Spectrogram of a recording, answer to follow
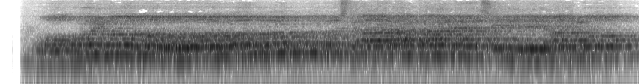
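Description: Liturgical chant as intro music: voices singing slow, long-held notes, starting a fraction of a second in.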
